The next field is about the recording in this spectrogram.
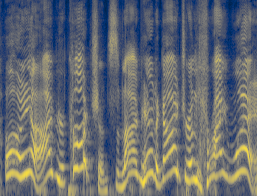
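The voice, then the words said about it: Jimmy Stewart impression. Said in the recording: “a cricket doing a Jimmy Stewart impression”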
